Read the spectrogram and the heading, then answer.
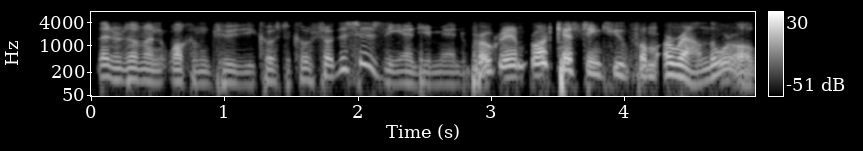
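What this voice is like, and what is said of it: Serious newscaster voice. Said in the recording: “let me get my serious news voice.”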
